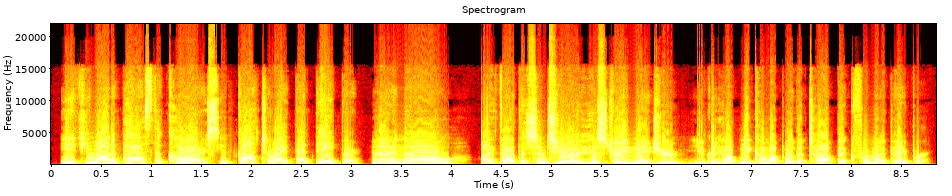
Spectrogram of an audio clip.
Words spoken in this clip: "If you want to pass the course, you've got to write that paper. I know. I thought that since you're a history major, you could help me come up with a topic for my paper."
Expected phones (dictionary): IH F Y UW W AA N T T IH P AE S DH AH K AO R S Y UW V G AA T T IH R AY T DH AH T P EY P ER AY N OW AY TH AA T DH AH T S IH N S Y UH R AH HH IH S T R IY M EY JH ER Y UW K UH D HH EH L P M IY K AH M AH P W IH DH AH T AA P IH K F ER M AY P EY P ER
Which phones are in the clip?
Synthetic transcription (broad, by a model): IH F Y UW W AA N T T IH P AE S DH AH K AO R S Y UW V G AA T T IH R AY T DH AH T P EY P ER AY N OW AY TH AA T DH AH T S IH N S Y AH R AH HH IH S T R IY M EY JH ER Y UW K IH D HH EH L P M IY K AH M AH P W IH DH AH T AA P IH K F ER M AY P EY P ER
